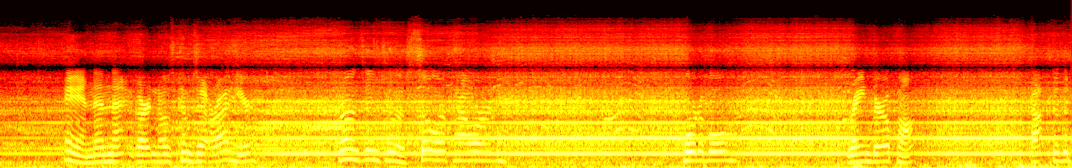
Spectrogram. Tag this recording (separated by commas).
Speech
